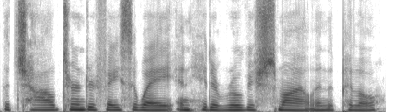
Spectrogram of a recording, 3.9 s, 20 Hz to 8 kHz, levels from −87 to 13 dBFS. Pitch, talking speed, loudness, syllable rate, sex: 175 Hz, 215 wpm, -16 LUFS, 5.0 syllables/s, female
